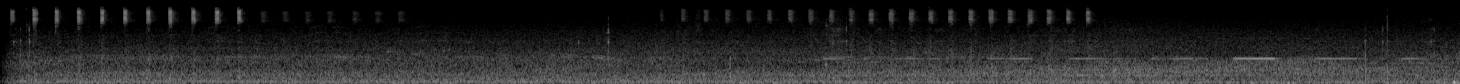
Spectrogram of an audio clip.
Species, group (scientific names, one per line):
Yoyetta celis
Cicadidae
